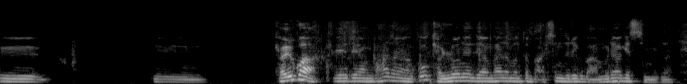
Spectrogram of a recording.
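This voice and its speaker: Somewhat breathy, a man speaks at a fairly high pitch and a fairly quick pace. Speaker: professor, paper discussant. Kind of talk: academic conference discussion. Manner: fast.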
